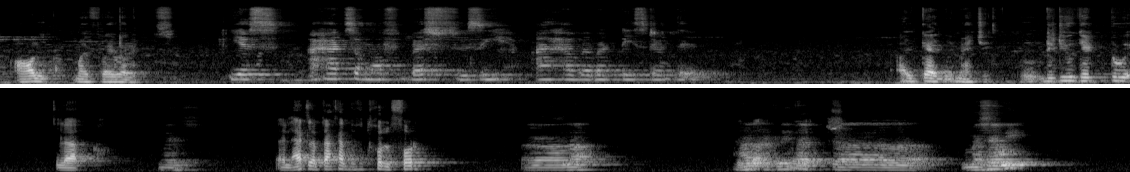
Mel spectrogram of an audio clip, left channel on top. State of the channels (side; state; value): both; different; correlation -0.01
